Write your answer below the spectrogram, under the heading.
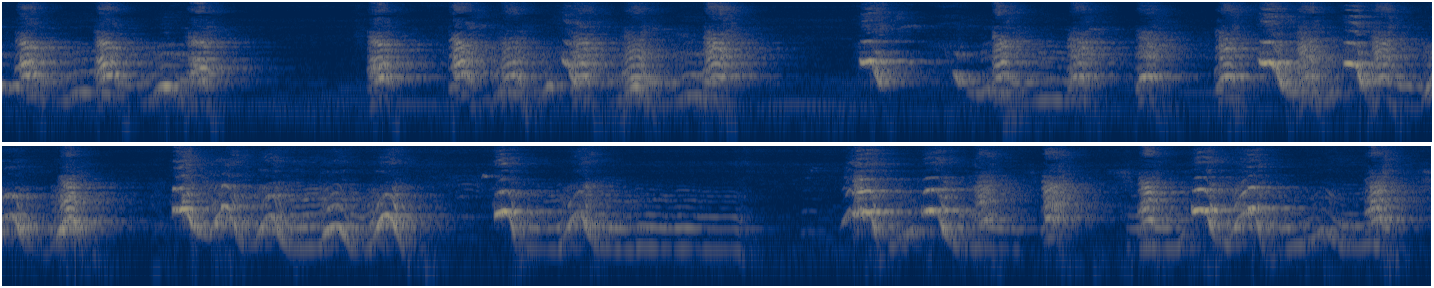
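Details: Vizsla pups playing while Penny learns she can bark too, turning it into a contest: long stretches of rapid, high-pitched yapping barks in bursts, broken by brief pauses.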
